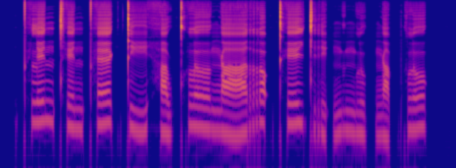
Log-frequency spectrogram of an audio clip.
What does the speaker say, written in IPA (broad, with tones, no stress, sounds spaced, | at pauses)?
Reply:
pʰ l e˥˩ n tʰ e˧ n pʰ ɛː˦˥ k̚ t iː˩˦ h a˩˦ w kʰ l ɤː˧ ŋ aː˩˦ r ɔ˥˩ ʔ kʰ eː˥˩ j t r i˨˩ ʔ ŋ ɯ˧ ŋ l u˨˩ k̚ ŋ a˨˩ p̚ k l o˥˩ k̚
